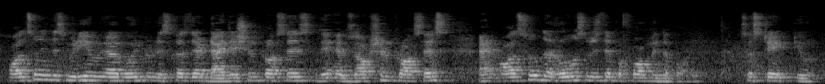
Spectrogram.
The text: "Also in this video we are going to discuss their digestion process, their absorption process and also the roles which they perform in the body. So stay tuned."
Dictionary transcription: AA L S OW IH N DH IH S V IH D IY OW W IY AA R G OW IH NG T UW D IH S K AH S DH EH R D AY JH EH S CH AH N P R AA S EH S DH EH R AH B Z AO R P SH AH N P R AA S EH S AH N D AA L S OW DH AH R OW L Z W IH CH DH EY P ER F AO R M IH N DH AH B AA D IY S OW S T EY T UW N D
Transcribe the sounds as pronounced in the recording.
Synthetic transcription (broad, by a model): AA L S OW IH N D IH S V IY D IY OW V IY AA R G OW IH NG T UW D IH S K AH S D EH R D AY JH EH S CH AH N P R AA S EH S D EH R AH B Z AO R P SH AH N P R AA S EH S AH N D AA L S OW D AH R OW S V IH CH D EY P ER F AO R M IH N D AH B AA D IY S OW S T EY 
